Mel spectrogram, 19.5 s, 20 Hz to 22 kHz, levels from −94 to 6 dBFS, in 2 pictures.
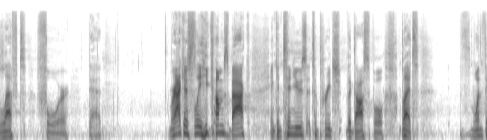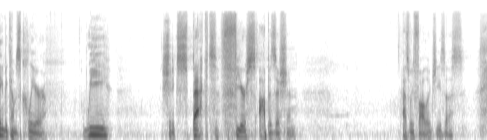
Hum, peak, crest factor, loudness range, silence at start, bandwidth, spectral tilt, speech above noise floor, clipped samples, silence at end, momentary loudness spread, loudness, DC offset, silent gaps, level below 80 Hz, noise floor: none; -8 dBFS; 28 dB; 19 LU; 0 s; 16 kHz; -4 dB/octave; 45 dB; under 0.1%; 0 s; 23 LU; -33 LUFS; under 0.1%; none; -74 dBFS; -79 dBFS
